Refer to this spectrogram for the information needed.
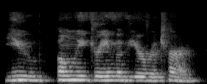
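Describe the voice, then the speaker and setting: A woman's voice: medium pitch, flat delivery, unhurried, a little mellow, natural voice. A woman reading the part of a haunted, earnest female soldier and interrogator in a staged play. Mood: searching. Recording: echoey room, distant from microphone.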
